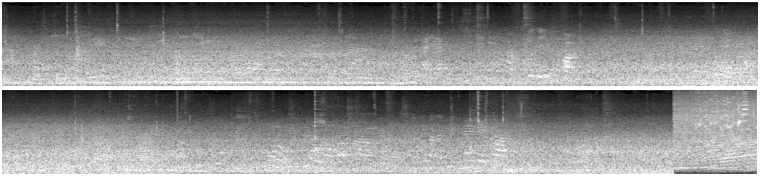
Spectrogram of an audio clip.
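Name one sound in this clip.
Cutlery clinks against a bowl.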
